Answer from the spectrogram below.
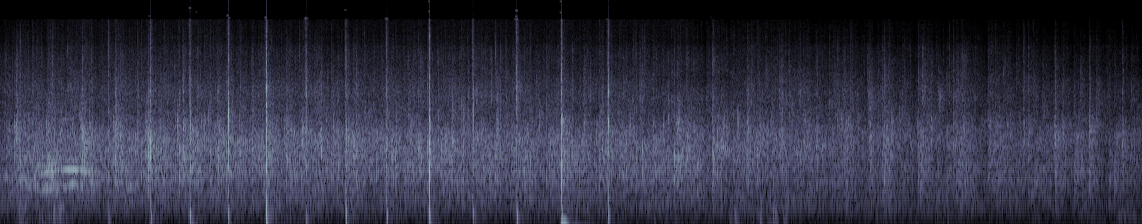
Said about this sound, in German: Ich glaube, wir sollten mal diesen Musikern, ihnen, aber auch den anderen, mal noch einen fetten herzlichen Applaus geben.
